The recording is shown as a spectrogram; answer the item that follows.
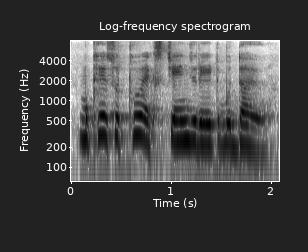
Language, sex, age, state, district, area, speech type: Sindhi, female, 30-45, Gujarat, Surat, urban, read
